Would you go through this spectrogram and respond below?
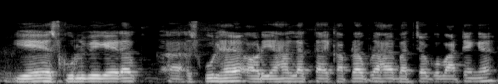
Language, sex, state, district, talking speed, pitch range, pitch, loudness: Hindi, male, Bihar, Saharsa, 190 wpm, 135-145 Hz, 140 Hz, -16 LUFS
